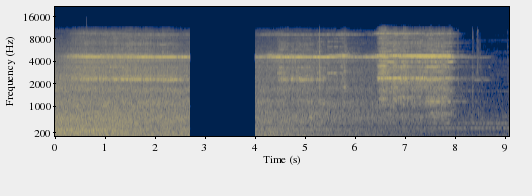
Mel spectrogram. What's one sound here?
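Train wheels squeal with a steady high whine.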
